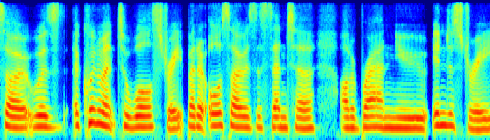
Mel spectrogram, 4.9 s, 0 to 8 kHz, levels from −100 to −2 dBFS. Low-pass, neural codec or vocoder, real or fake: 7.2 kHz; codec, 24 kHz, 0.5 kbps, DualCodec; fake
